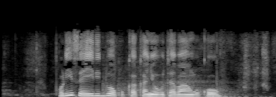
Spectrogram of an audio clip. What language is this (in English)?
Ganda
